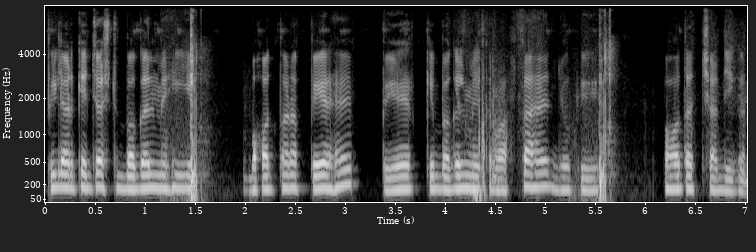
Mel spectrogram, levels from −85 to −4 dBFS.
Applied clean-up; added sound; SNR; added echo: neural mask model RNNoise.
